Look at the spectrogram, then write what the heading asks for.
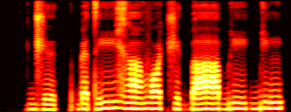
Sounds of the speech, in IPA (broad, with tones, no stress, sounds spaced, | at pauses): d͡ʒ ɨ˨ | ɓ ɛ˨ t iː˦ ɣ ã˧ v ɔ˧ t͡ʃ ɨ˨ ɡ͡b aː˧ b iː˧ ɡ͡b i˦ ŋ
